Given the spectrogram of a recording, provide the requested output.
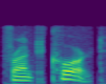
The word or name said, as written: frontcourt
